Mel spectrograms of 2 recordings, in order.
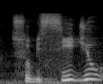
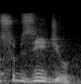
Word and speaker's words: subsídio: vou perguntar para vocês O correto é dizer subsídio ou dizer subsídio se puderem colocar a palavra na na aqui na tela eu agradeço bastante como se fala corretamente subsídio ou subsídio Aqui está a palavrinha subsídio subsídio subsídio E aí subsídio subsídio porque eu penso em subsolo também você pensa em subsolo veja vocês duas Claro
